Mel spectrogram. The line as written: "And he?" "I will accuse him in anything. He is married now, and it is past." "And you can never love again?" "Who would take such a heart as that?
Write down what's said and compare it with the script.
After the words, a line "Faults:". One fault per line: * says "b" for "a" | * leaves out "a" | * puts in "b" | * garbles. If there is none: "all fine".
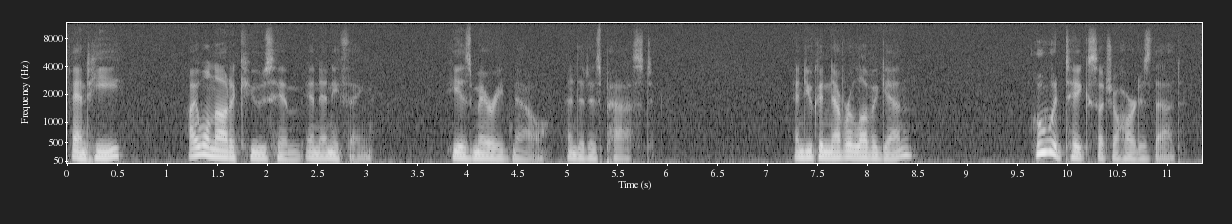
"And he?" "I will not accuse him in anything. He is married now, and it is past." "And you can never love again?" "Who would take such a heart as that?
Faults:
* puts in "not"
